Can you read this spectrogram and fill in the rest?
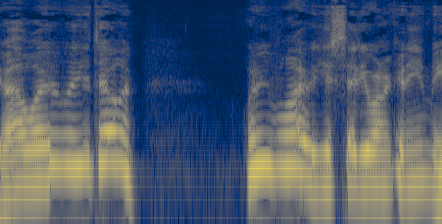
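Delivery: high, panicked little critter voice; squeaky little mammal. Retold or imitated. Little mammal pleading with the alligator, high and panicked. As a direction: squeak it out like a scared small animal.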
